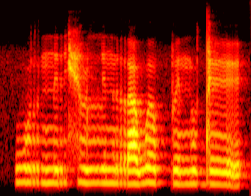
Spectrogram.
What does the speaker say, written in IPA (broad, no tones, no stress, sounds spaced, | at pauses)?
w u r n i r ç ʉ lː i n r a w ə pː e n u d e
